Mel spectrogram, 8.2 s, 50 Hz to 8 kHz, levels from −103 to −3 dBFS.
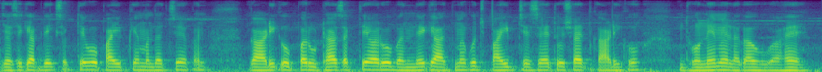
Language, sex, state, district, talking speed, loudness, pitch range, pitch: Hindi, male, Bihar, Sitamarhi, 270 wpm, -17 LUFS, 130-145 Hz, 135 Hz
